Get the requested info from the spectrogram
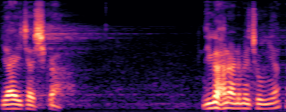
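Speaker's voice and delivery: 낮고 조용하게 억누른 꾸중; 화를 참으며 낮게 "네가" 하고 따지듯; 낮게 꾸짖기. Retold or imitated. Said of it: "내가 막 욕은 안 했지만". (억누른 분노로 낮게 꾸짖는 목사)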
